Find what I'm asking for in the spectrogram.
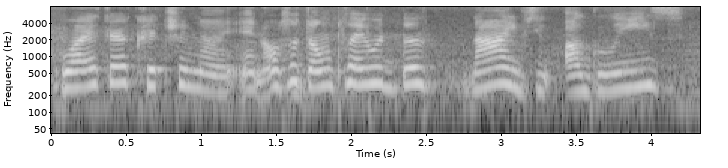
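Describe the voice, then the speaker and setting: A woman's voice: sits high, moderate pace, a bit bright, pitched below the performer's own voice. A woman voicing a curt, scornful cartoon grump in an amateur dub. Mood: scolding. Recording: noisy home recording.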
